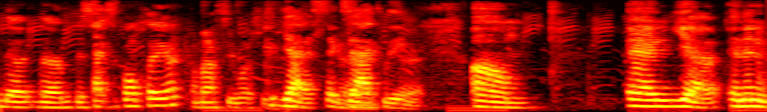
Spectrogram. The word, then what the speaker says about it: Kamasi Washington: Kamikaze Washington, the saxophone player. Kamasi Washington.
